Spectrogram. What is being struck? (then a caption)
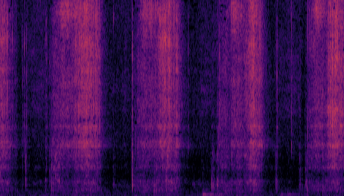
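Plastic reel measuring tape. A hollow plastic reel measuring tape with a crank is held in both hands while fingers tap and scratch its casing and rim, and the winding mechanism clicks. Bright, hissy scratching swells in repeated bursts, broken by sharp, short clicks and taps in the pauses between them.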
